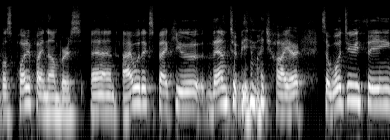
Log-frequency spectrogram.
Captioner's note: chuckles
